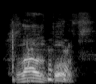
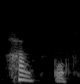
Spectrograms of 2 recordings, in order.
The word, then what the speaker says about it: Hlaðborð: Hlaðborð. Hlaðborð. Okay. Hlaðborð. That's if you put the accent very firmly on the first syllable.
